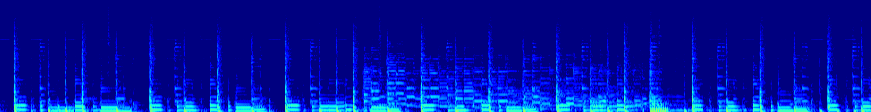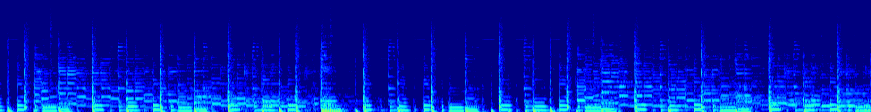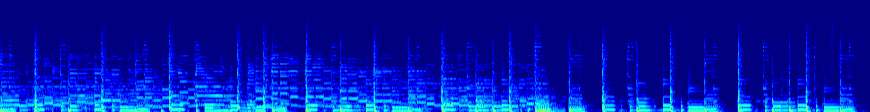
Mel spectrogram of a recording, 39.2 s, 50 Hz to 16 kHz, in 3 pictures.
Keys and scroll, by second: 0.2 w, 0.6 ctrl+a, 16.1 w, 34.8 w.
